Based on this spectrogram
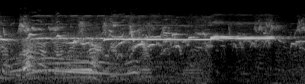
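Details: Oriental magpie-robin in strong wind giving a brief burst of fast chattering and buzzy twitters that stops abruptly, leaving only a steady high tone.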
